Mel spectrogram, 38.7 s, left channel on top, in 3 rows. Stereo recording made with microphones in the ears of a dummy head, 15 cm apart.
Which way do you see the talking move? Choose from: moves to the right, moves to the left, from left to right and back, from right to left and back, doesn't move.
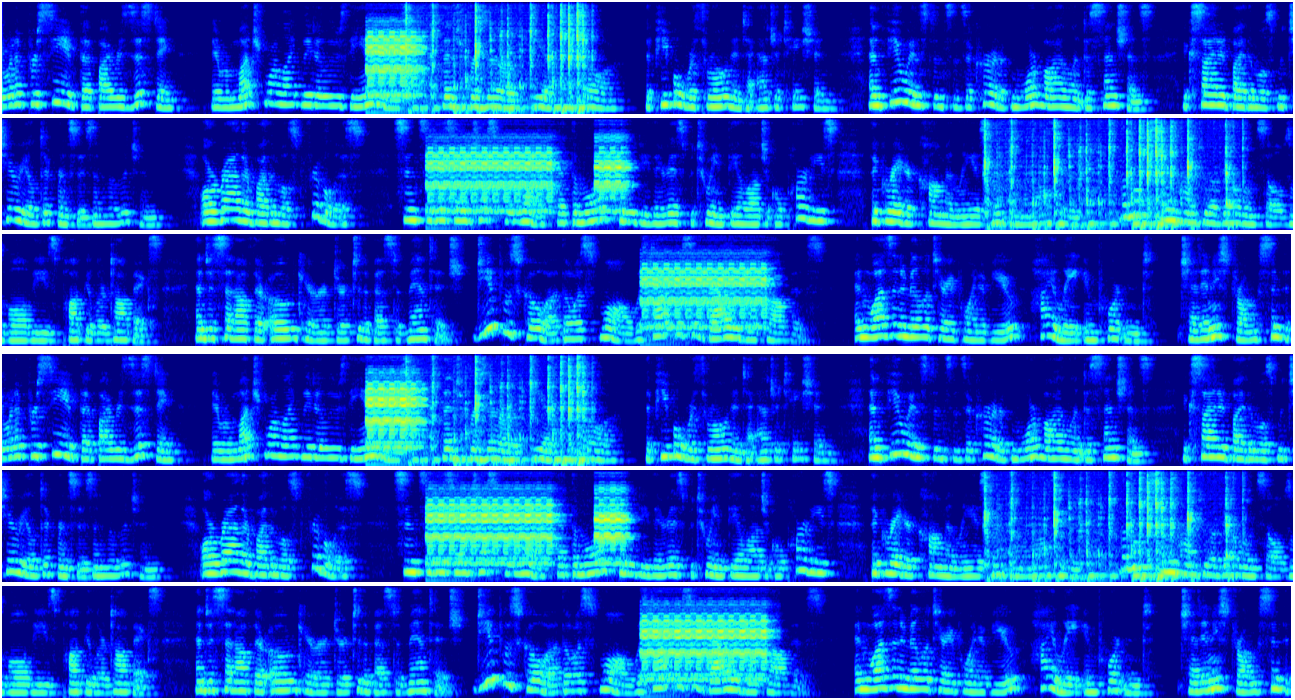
doesn't move.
